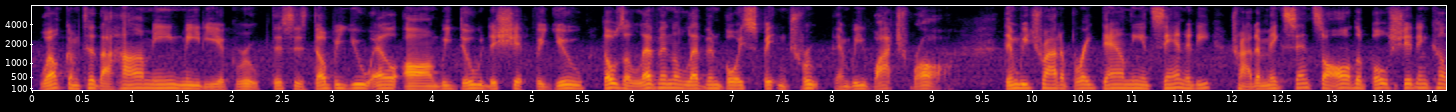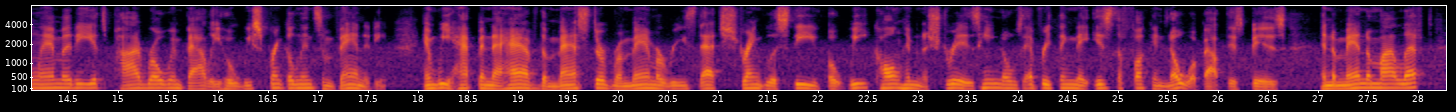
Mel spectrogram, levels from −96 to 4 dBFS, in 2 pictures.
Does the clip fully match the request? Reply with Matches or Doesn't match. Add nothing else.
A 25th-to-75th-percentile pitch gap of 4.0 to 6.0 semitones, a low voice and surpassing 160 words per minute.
Doesn't match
